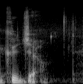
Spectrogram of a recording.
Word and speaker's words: Cudjoe: Big arguments on how to pronounce that thing. Cudjoe. I'd say Cujo. Some people say Cujo.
